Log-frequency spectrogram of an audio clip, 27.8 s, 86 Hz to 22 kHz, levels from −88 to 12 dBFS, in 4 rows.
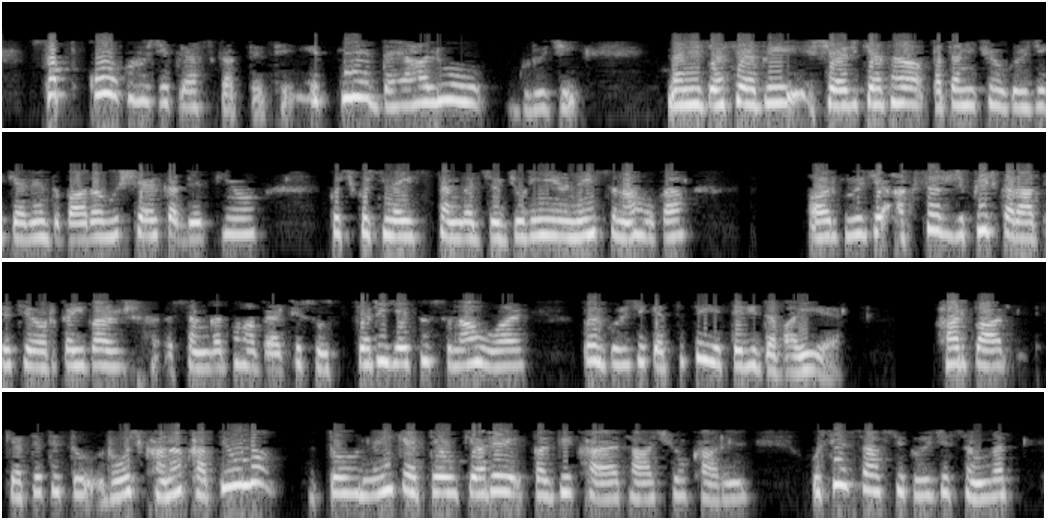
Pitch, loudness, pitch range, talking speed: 240 Hz, -10 LUFS, 220-265 Hz, 215 wpm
